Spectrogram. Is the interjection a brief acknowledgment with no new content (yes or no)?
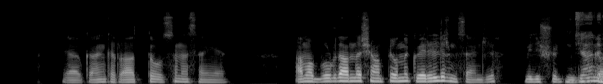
no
